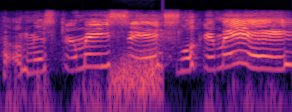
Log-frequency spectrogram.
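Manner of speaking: high, loud, slow goblin voice. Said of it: "All the goblins say".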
